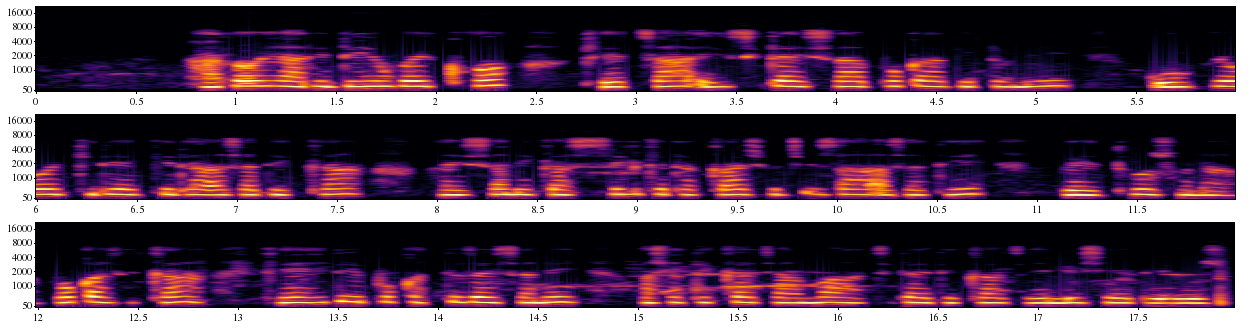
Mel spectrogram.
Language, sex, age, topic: Gamo, male, 18-24, government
